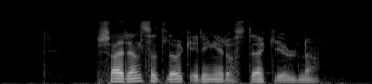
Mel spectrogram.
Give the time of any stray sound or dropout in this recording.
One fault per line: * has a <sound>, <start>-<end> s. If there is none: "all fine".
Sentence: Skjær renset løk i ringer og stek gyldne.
all fine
